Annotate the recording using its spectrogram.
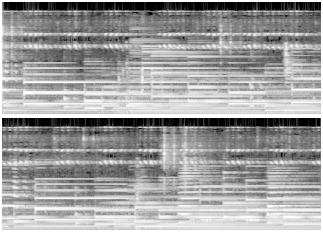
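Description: Instrumental guitar music without singing: ringing, sustained guitar notes changing every second or so over a steady low drone.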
